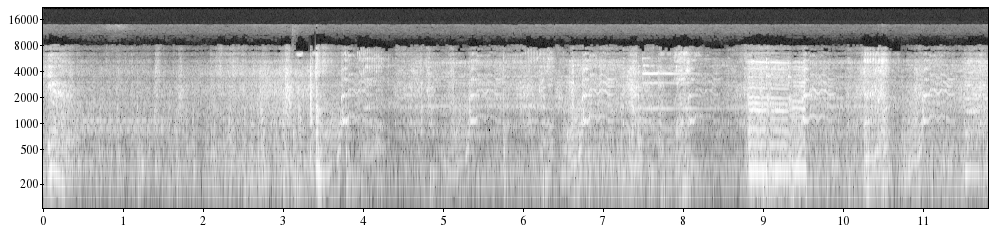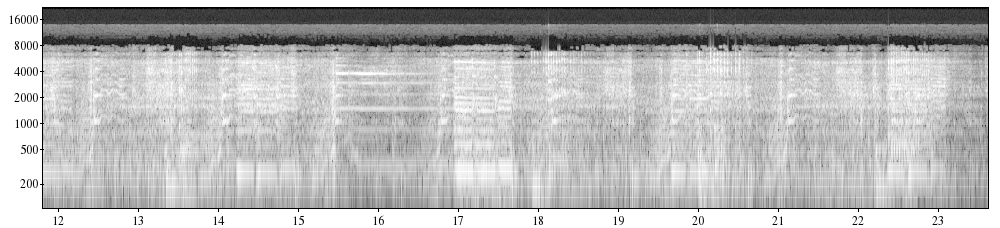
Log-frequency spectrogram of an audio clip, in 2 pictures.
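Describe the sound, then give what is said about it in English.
The most secret machine in a factory, which makes everlasting gobstoppers, runs loudly and steadily, a dense clattering, whirring churn with rhythmic mechanical thumps and short tooting tones woven through it. “This is the most secret machine in my entire factory.”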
